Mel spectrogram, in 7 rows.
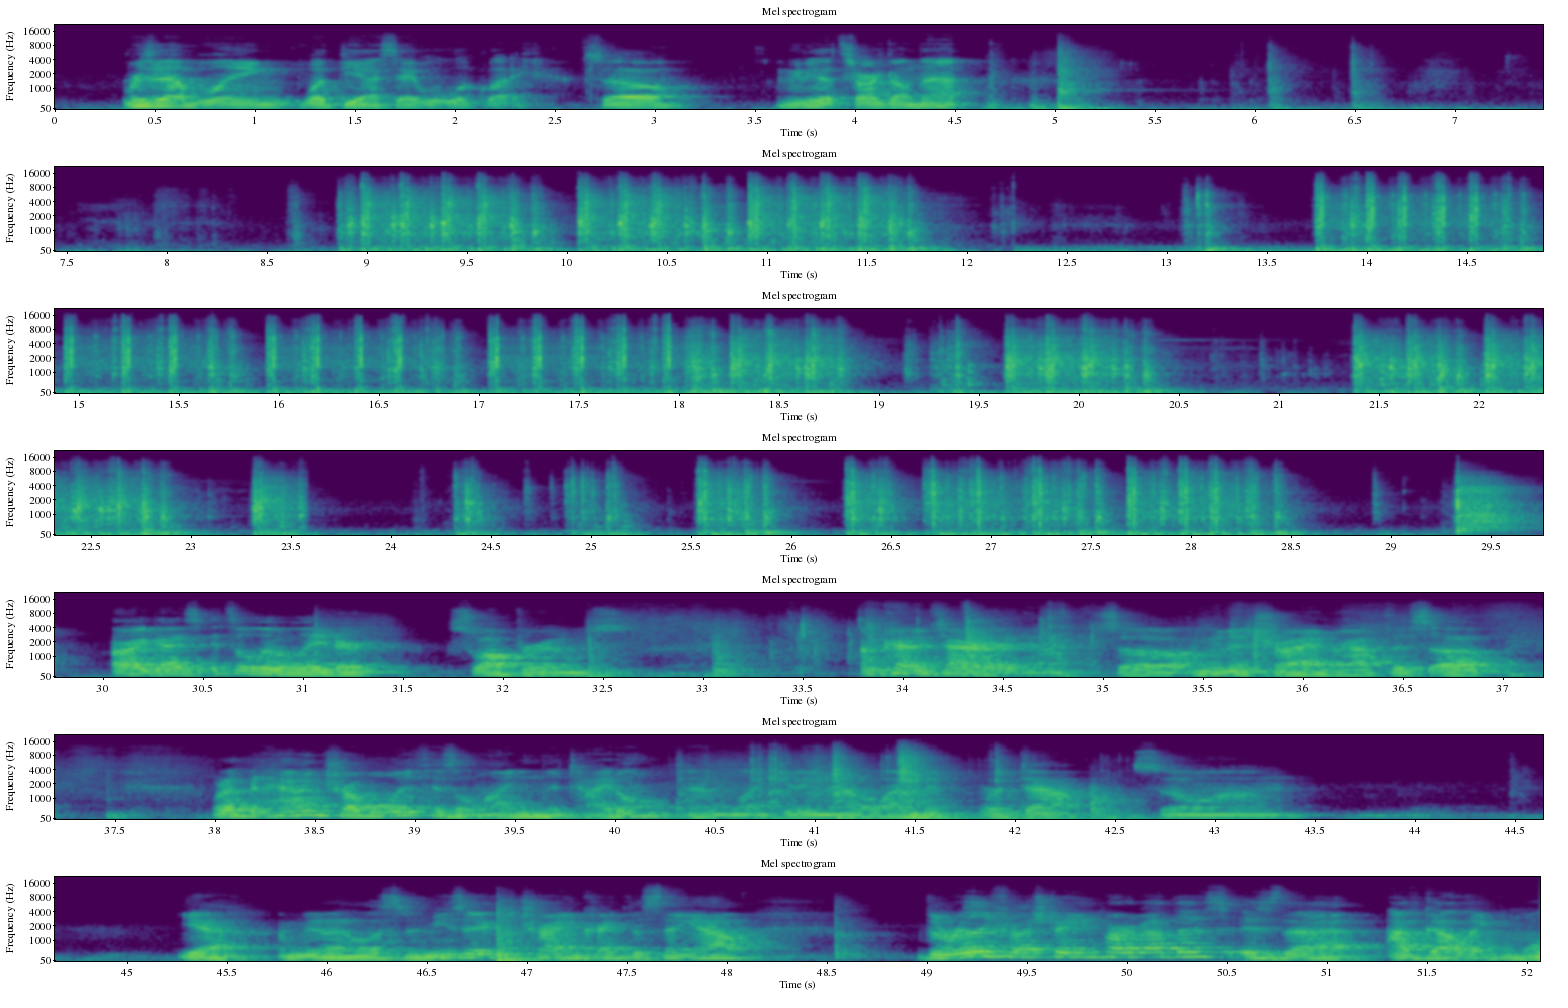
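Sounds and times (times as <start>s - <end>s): typewriter keys clicking: 8.9s - 12.3s, 13.1s - 20.5s, 21.4s - 23.6s, 24.2s - 29.1s.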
